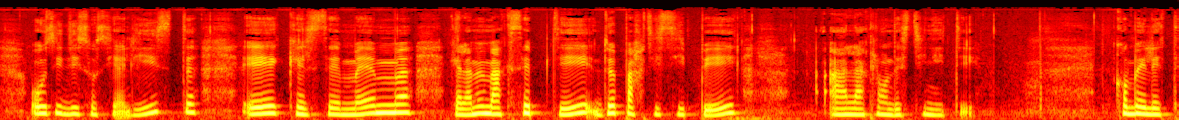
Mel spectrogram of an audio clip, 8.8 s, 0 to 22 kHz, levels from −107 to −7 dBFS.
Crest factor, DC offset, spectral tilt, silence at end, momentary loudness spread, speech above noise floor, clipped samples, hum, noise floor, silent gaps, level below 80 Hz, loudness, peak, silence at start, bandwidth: 16 dB; under 0.1%; -5.5 dB/octave; 0 s; 18 LU; 23 dB; under 0.1%; none; -49 dBFS; none; -58 dBFS; -26 LUFS; -10 dBFS; 0 s; 16.5 kHz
